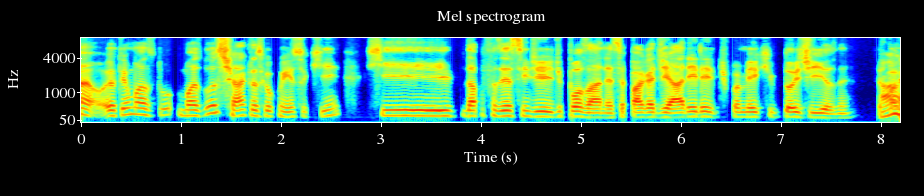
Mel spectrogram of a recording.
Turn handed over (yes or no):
yes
